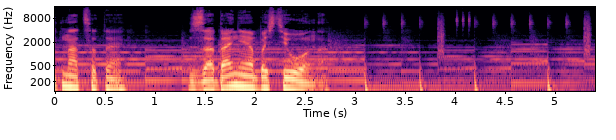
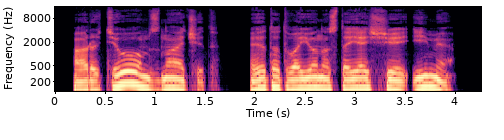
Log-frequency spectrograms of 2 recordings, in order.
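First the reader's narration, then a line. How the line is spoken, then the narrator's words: Weary sigh. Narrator (Russian): Устало выдохнул порядком потрепанный агроном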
